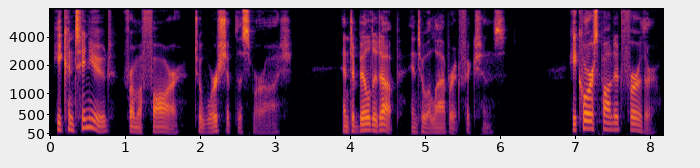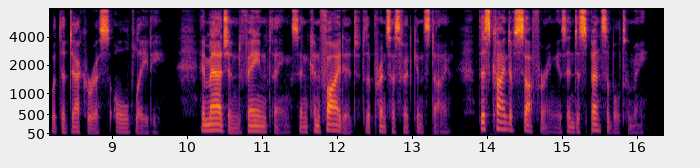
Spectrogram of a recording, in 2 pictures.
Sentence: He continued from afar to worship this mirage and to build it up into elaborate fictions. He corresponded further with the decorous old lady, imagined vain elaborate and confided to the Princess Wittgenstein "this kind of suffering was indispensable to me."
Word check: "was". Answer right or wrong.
wrong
